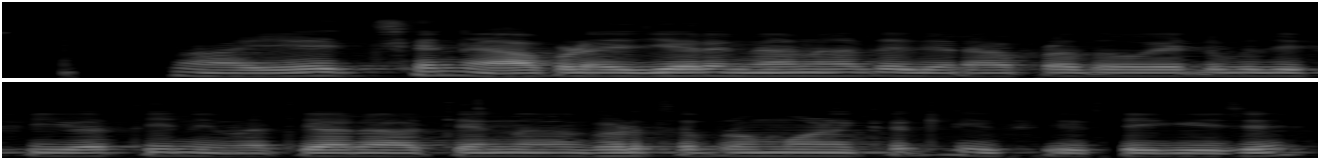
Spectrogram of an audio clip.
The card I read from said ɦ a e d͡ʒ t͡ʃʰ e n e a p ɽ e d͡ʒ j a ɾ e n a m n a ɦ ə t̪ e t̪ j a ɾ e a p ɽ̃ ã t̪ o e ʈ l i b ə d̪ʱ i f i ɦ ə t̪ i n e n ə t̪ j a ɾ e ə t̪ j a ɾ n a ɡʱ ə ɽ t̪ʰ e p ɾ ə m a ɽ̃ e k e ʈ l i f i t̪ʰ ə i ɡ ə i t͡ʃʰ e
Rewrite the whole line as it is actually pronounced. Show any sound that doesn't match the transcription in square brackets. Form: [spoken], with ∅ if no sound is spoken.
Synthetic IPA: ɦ a e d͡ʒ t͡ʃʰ e n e a p ɽ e d͡ʒ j a ɾ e n a [∅] n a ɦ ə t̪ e t̪ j a ɾ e a p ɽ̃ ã t̪ o e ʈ l i b ə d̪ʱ i f i ɦ ə t̪ i n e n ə t̪ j a ɾ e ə t̪ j a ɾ n a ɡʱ ə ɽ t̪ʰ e p ɾ ə m a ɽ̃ e k e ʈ l i f i t̪ʰ ə i ɡ ə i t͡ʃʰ e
